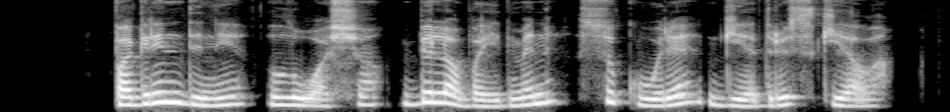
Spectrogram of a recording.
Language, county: Lithuanian, Telšiai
